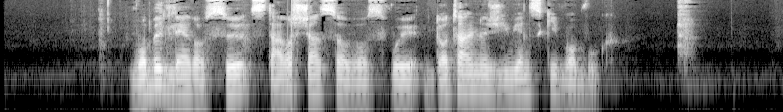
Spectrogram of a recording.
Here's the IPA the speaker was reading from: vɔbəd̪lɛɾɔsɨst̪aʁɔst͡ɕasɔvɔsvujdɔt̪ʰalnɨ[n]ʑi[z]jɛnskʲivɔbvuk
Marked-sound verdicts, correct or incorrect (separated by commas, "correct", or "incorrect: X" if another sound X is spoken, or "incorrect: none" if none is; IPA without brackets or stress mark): incorrect: none, incorrect: v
